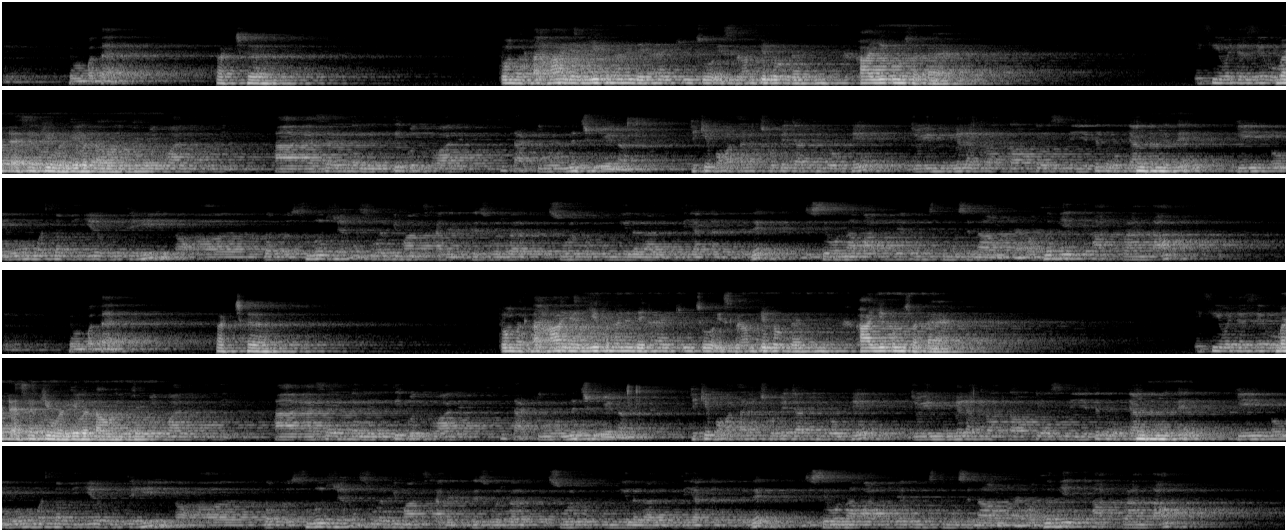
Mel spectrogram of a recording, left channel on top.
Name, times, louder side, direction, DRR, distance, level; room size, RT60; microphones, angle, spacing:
voice 1, 0.7-1.2 5.0-5.9 11.9-15.1 15.6-17.5 17.8-19.1 19.7-21.5 21.9-24.2 24.6-24.7 25.2-33.3 33.7-37.4, right 1 dB, 5° right, -4 dB, 1.4 m, -29 dB
voice 2, 2.1-2.7 5.0-9.5 12.7-14.3 24.2-24.6, right 1 dB, 35° right, 2 dB, 0.9 m, -20 dB
16.0 x 12.0 x 3.1 m, 3.0 s
head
